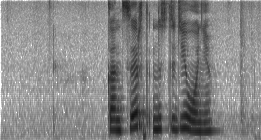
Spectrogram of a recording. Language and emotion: Russian, neutral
